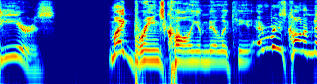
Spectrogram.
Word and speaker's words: Ntilikina: Frank Ntilikina.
